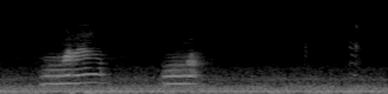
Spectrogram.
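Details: A Siamese cat meeting a new cat gives two drawn-out, harmonic meows about a second apart.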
